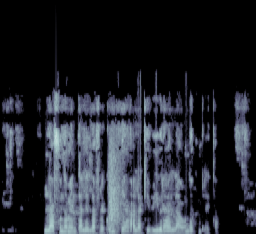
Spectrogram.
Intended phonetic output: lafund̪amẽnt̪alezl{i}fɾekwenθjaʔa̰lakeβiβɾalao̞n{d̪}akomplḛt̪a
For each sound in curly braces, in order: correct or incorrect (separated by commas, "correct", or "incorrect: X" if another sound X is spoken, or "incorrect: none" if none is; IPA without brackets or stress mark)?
incorrect: a, correct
